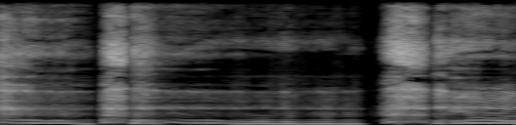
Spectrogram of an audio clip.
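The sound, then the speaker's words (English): A voice imitates the gasping, hyperventilating breaths that come after long crying: a few strained, voiced gasps broken by short pauses, loud and close, with no speech. “like you can't breathe, like you're hyperventilating.”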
